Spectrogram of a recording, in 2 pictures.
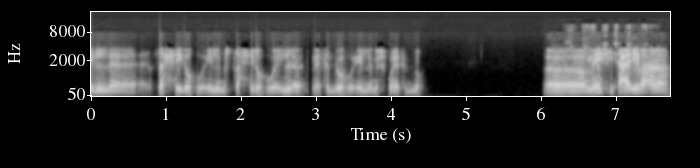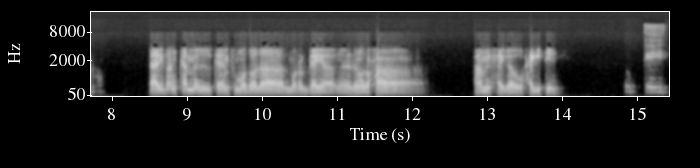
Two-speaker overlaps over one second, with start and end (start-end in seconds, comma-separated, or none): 6.3-7.6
